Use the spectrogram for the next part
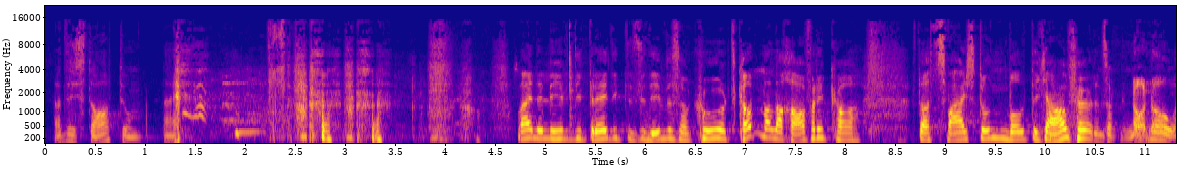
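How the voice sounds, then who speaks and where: A man's voice: on the high side, slight background noise. A man preaching a sermon with fervor, firing rhetorical questions at the congregation. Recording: long hall reverb.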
